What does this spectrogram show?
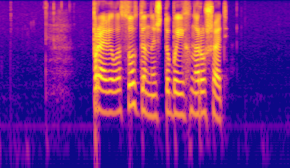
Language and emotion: Russian, neutral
